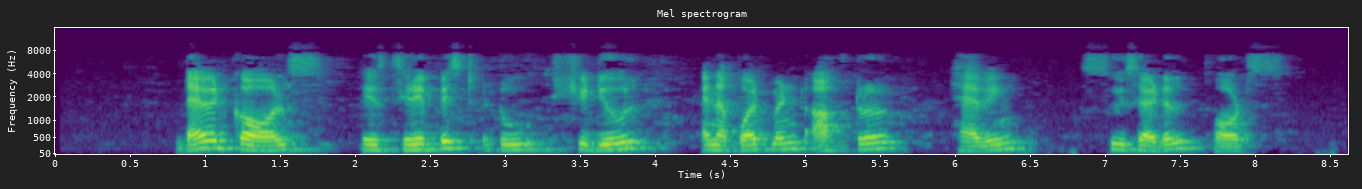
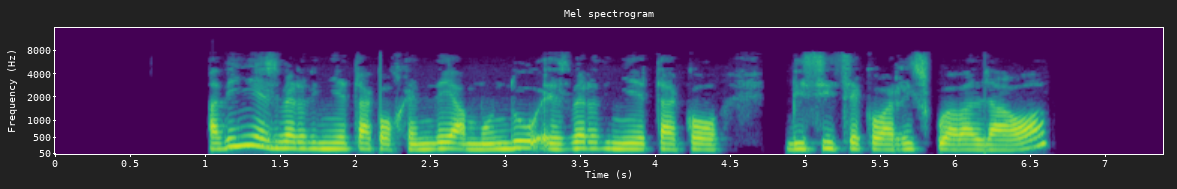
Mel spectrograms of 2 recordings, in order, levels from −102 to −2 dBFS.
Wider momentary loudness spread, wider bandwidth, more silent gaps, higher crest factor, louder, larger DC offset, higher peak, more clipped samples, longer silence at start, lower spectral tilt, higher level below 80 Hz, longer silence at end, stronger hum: first, 13 LU vs 5 LU; about the same, 7.6 kHz vs 7.6 kHz; second, none vs 4.73-4.87 s; first, 22 dB vs 16 dB; second, -22 LUFS vs -16 LUFS; neither; about the same, 0 dBFS vs 0 dBFS; neither; second, 0.8 s vs 1.05 s; second, -5.5 dB/octave vs -7.5 dB/octave; about the same, -66 dBFS vs -62 dBFS; second, 0.55 s vs 0.75 s; neither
